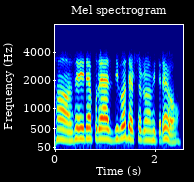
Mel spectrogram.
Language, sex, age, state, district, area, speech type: Odia, female, 30-45, Odisha, Cuttack, urban, conversation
